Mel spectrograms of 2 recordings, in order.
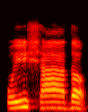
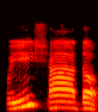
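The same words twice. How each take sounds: First: The word ends in a full da syllable. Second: The word ends in a full da syllable.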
